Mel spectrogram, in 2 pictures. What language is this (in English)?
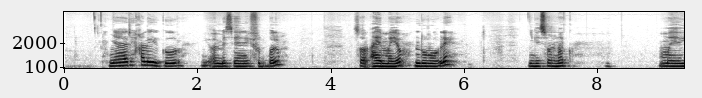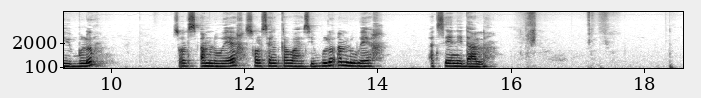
Wolof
